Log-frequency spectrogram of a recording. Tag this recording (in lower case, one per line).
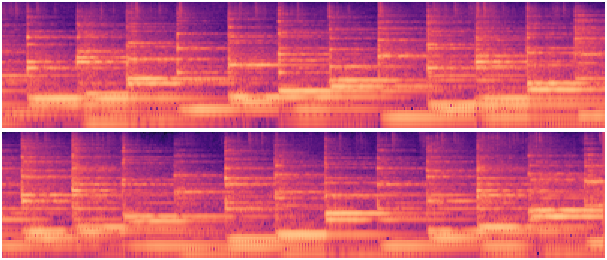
marimba
playing marimba
music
